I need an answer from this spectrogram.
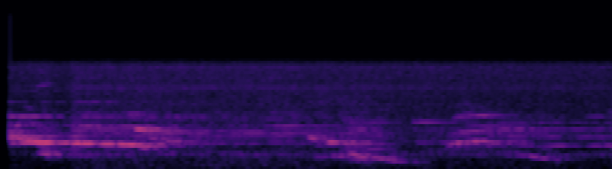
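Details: Dog howling in a drawn-out, wavering series of falling and rising tones, several howls across the stretch, fairly faint with a quiet background.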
